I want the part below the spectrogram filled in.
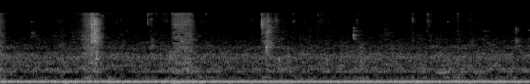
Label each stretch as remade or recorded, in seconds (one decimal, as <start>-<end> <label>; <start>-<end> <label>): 0.0-5.3 recorded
